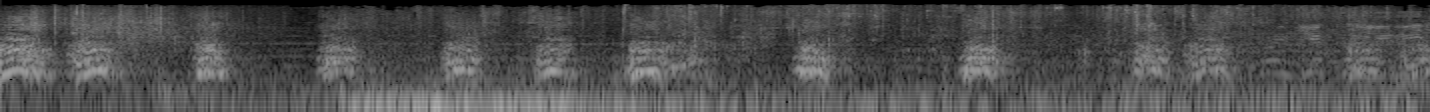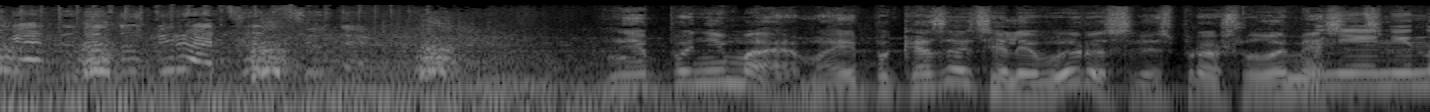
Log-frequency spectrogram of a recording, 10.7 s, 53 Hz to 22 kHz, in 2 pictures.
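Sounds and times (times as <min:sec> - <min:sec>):
dog barking at people peering through a high metal gate: 0:00.0 - 0:07.2
speech: 0:07.9 - 0:10.7.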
